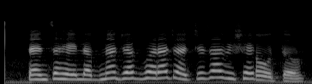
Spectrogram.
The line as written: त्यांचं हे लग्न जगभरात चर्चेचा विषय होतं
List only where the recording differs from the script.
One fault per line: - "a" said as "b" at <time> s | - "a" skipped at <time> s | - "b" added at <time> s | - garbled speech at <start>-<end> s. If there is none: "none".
none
